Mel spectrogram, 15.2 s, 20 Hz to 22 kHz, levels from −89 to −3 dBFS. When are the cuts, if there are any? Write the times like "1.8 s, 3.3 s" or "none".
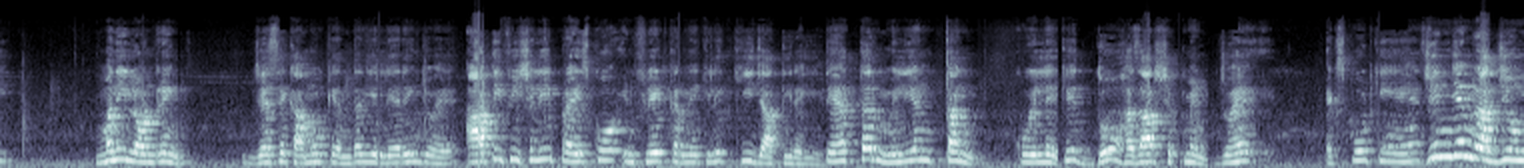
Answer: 4.5 s, 8.2 s, 10.6 s, 12.1 s, 14.2 s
